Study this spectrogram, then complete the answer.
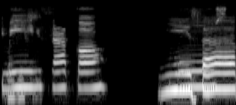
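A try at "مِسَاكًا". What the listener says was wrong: Coba saknya dua harokat.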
